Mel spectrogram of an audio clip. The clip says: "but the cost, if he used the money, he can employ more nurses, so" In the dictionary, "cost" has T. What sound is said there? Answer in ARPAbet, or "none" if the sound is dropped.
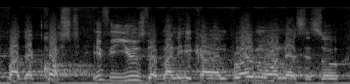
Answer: T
